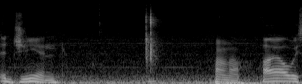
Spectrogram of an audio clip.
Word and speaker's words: Aegean: isn't it crazy how it looks like aigan but it's actually aegean i don't know i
